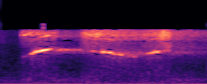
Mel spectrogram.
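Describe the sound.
A single sustained whistle, fairly loud, rising at the start then holding a steady tone with slight wavering for about two seconds, no voices; a whistled call to summon someone.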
